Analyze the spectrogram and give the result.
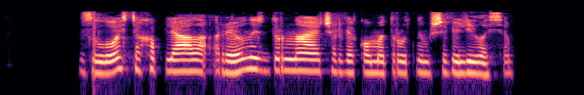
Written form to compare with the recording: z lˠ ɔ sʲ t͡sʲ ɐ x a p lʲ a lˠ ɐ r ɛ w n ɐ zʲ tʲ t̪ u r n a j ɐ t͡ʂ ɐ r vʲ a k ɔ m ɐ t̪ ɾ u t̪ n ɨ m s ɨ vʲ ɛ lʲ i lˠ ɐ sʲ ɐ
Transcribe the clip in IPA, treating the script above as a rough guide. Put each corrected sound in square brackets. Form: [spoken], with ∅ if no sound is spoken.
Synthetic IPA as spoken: z lˠ ɔ sʲ t͡sʲ ɐ x a p lʲ a lˠ ɐ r ɛ w n ɐ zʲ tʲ [d̪] u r n a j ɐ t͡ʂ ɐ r vʲ a k ɔ m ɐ t̪ ɾ u t̪ n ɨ m [ʂ] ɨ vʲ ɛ lʲ i lˠ ɐ sʲ ɐ

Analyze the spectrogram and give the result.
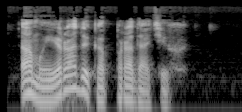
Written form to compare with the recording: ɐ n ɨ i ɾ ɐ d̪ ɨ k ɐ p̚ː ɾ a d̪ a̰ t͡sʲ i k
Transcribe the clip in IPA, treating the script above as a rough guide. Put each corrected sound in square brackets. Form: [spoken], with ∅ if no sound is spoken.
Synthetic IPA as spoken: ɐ [m] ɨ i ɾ [a] d̪ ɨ k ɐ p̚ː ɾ a d̪ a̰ t͡sʲ i [x]

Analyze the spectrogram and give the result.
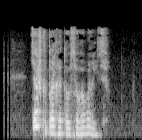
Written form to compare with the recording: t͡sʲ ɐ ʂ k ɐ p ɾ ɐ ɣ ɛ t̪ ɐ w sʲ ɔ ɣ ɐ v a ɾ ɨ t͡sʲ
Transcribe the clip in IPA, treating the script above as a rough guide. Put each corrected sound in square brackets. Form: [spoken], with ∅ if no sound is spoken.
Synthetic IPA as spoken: t͡sʲ [a] ʂ k ɐ p ɾ ɐ ɣ ɛ t̪ ɐ w sʲ ɔ ɣ ɐ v a ɾ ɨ t͡sʲ

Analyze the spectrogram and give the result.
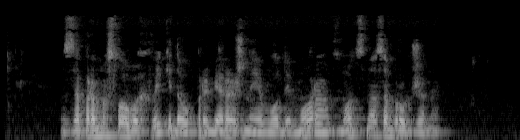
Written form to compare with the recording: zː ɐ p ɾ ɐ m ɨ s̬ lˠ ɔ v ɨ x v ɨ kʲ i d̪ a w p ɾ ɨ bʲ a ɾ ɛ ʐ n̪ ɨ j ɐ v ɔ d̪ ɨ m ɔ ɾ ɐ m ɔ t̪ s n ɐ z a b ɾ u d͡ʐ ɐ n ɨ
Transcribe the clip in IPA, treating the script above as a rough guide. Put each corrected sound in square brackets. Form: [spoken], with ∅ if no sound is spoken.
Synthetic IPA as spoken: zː ɐ p ɾ ɐ m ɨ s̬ lˠ ɔ v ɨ x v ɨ kʲ i d̪ [ɐ] w p ɾ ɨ bʲ a ɾ ɛ ʐ n̪ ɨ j ɐ v ɔ d̪ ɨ m ɔ ɾ ɐ m ɔ t̪ s n ɐ z a b ɾ u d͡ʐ ɐ n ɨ

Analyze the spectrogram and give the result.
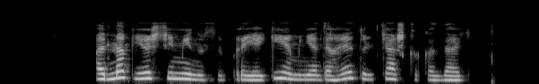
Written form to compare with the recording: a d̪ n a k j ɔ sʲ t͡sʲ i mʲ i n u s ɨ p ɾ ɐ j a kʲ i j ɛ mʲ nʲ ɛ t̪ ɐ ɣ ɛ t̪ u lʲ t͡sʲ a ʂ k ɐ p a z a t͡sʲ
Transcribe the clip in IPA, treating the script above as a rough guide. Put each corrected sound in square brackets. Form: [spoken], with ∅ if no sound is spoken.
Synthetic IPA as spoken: a d̪ n a k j ɔ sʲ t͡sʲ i mʲ i n u s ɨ p ɾ ɐ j a kʲ i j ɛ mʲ nʲ ɛ [d̪] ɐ ɣ ɛ t̪ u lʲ t͡sʲ a ʂ k ɐ [k] a z a t͡sʲ

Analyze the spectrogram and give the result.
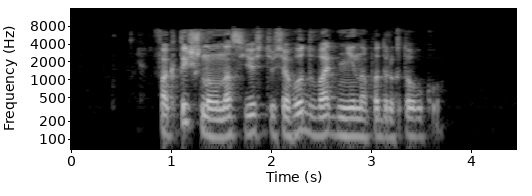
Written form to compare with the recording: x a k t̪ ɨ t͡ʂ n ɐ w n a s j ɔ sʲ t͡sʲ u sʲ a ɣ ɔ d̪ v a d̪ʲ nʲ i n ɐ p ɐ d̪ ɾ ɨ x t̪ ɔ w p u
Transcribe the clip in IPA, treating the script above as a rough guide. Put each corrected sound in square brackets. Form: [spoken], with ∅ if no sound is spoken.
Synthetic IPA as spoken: [f] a k t̪ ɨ t͡ʂ n ɐ w n a s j ɔ sʲ t͡sʲ u sʲ a ɣ ɔ d̪ v a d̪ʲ nʲ i n ɐ p ɐ d̪ ɾ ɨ x t̪ ɔ w [k] u

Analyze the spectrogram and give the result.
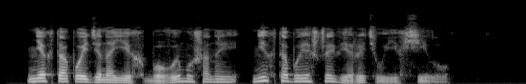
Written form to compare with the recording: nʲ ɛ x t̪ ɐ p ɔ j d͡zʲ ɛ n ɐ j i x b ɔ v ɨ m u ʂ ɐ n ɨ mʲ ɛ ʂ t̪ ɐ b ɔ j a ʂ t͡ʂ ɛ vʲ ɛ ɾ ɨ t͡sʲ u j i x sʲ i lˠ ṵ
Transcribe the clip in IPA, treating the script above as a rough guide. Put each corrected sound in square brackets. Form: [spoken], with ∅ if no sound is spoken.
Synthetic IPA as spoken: nʲ ɛ x t̪ ɐ p ɔ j d͡zʲ ɛ n ɐ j i x b ɔ v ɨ m u ʂ ɐ n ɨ [nʲ] ɛ [x] t̪ ɐ b ɔ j a ʂ t͡ʂ ɛ vʲ ɛ ɾ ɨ t͡sʲ u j i x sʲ i lˠ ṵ

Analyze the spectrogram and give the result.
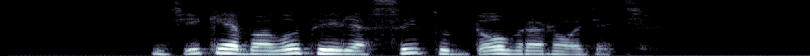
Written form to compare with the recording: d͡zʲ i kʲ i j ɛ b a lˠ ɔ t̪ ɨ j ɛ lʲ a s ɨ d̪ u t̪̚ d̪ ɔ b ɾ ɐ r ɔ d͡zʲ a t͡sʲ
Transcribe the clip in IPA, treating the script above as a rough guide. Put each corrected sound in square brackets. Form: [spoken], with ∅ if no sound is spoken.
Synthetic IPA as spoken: d͡zʲ i kʲ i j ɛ b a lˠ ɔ t̪ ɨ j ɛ lʲ a s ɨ [t̪] u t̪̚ d̪ ɔ b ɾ ɐ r ɔ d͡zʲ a t͡sʲ

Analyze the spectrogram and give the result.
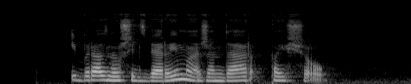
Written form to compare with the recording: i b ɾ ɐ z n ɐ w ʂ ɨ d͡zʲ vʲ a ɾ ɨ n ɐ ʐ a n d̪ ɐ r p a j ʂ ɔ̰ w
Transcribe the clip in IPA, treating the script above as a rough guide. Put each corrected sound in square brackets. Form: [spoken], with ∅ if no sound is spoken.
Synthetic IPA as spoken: i b ɾ [a] z n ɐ w ʂ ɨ d͡zʲ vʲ a ɾ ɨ [m] ɐ ʐ a n d̪ [a] r p a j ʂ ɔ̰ w

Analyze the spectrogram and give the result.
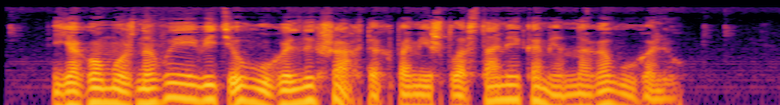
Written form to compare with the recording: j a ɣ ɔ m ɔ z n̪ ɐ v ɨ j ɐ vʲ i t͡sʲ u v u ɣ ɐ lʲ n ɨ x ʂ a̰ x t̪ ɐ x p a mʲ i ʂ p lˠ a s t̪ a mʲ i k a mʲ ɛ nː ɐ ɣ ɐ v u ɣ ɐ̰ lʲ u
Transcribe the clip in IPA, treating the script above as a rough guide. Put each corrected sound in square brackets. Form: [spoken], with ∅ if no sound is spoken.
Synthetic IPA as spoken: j a ɣ ɔ m ɔ [ʐ] n̪ ɐ v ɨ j ɐ vʲ i t͡sʲ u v u ɣ ɐ lʲ n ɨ x ʂ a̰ x t̪ ɐ x p a mʲ i ʂ p lˠ a s t̪ a mʲ i k a mʲ ɛ nː ɐ ɣ ɐ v u ɣ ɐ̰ lʲ u

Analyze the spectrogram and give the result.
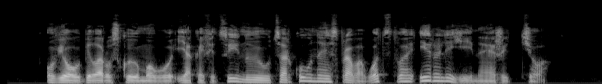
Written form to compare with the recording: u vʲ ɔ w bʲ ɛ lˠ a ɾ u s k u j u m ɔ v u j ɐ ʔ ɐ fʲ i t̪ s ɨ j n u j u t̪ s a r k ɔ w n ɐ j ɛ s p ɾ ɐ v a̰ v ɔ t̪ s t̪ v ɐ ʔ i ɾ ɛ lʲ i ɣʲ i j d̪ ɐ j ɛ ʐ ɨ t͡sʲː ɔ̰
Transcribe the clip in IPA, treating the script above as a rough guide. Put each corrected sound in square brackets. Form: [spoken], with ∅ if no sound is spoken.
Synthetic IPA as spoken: u vʲ ɔ w bʲ ɛ lˠ a ɾ u s k u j u m ɔ v u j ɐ [k] ɐ fʲ i t̪ s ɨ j n u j u t̪ s a r k ɔ w n ɐ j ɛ s p ɾ ɐ v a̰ v ɔ t̪ s t̪ v ɐ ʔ i ɾ ɛ lʲ i ɣʲ i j [n̪] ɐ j ɛ ʐ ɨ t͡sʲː ɔ̰

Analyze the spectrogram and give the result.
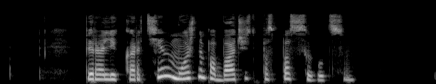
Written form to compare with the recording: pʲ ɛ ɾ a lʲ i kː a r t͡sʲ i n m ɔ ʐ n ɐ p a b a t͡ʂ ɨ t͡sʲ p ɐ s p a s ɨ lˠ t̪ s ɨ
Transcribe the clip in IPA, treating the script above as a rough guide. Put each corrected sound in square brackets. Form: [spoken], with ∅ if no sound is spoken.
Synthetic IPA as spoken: pʲ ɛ ɾ a lʲ i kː a r t͡sʲ i n m ɔ ʐ n ɐ p a b a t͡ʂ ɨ t͡sʲ p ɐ s p a s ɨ lˠ t̪ s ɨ

